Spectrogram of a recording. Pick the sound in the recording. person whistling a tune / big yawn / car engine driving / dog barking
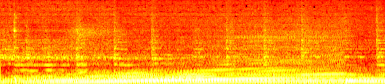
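car engine driving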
